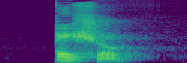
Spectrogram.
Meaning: 1. to nab, to bust, to catch in the act 2. to score with, to hook up with, to pull, to pick up (to have sex) 3. to make out with, to kiss 4. to seduce, to flirt with 5. to obtain drugs, to score drugs
- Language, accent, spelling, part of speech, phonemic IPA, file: French, France, pécho, verb, /pe.ʃo/, LL-Q150 (fra)-pécho.wav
